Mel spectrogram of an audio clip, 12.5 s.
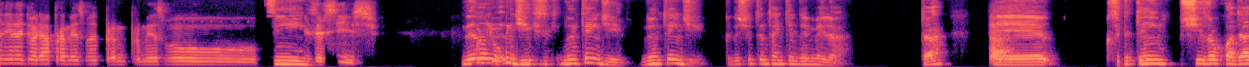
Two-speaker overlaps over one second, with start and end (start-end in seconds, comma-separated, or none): none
